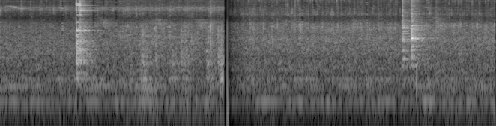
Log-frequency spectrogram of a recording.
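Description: A metal spoon clinks against a ceramic cup.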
